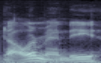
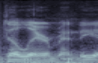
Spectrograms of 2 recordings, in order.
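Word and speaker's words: Daler Mehndi: There was this Indian gentleman named Dollar Mendy who did uh it's actually pronounced Delair Mendy.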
